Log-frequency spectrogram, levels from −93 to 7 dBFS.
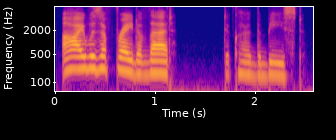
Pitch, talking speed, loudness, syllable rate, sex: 175 Hz, 185 wpm, -17 LUFS, 5.6 syllables/s, female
